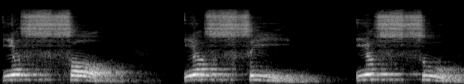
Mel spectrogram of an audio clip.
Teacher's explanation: tasdidnya munculkan sofirnya 2 kali lipat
